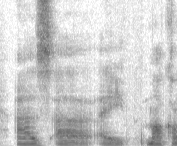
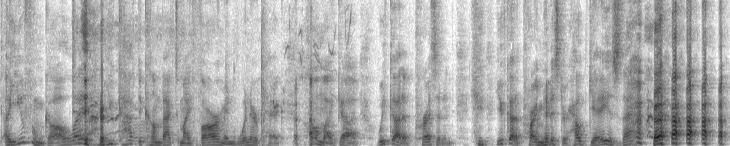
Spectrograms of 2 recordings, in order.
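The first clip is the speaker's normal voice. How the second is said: high, hammed-up American accent, building louder; gushing American; 6 semitones higher, 10 dB louder than usual. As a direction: gush like an excited North American tourist. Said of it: "if you're American, you're like".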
